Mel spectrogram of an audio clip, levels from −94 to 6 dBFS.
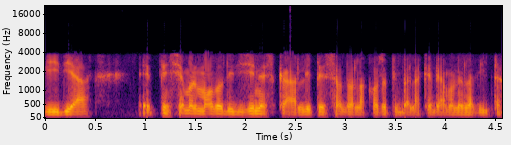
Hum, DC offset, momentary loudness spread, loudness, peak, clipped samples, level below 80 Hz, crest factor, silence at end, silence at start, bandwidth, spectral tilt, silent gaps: none; under 0.1%; 6 LU; -19 LUFS; -4 dBFS; under 0.1%; -52 dBFS; 16 dB; 0 s; 0 s; 4.1 kHz; -10 dB/octave; none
